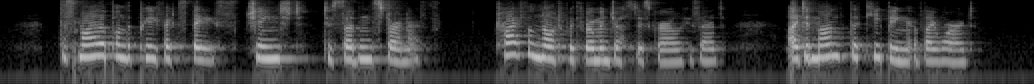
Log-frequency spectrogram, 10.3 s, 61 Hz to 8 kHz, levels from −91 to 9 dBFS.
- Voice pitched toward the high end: Yes, very high, 270 Hz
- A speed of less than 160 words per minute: Yes, average, 145 wpm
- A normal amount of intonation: Yes, average, 3.0 semitones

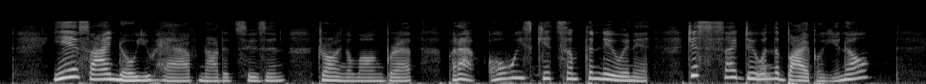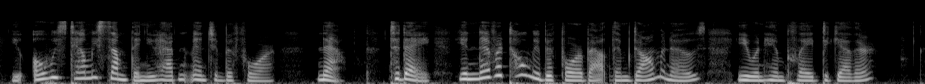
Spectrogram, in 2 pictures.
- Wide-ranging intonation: Yes, wide, 6.3 semitones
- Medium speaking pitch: No, high, 200 Hz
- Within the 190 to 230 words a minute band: No, average, 170 wpm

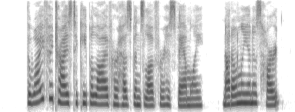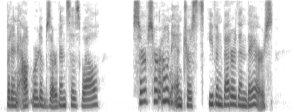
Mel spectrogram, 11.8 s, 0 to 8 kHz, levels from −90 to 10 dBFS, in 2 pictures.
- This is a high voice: Yes, high, 205 Hz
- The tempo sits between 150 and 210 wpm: Yes, average, 165 wpm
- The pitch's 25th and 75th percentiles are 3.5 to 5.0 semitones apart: Yes, average, 4.5 semitones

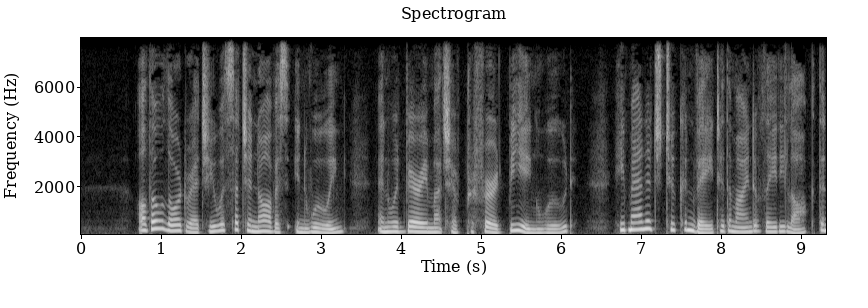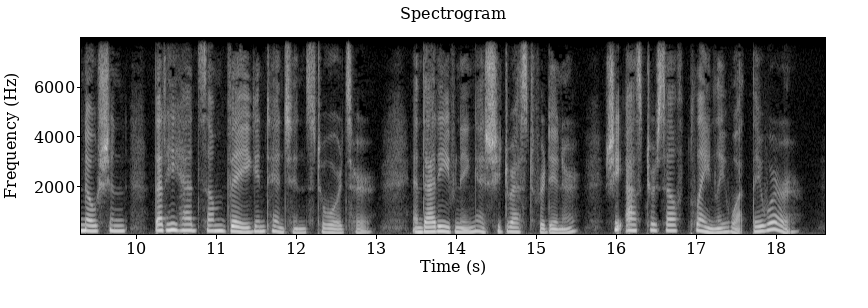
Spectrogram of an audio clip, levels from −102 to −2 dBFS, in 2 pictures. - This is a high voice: Yes, high, 195 Hz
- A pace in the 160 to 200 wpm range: Yes, average, 170 wpm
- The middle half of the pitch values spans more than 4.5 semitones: Yes, average, 5.2 semitones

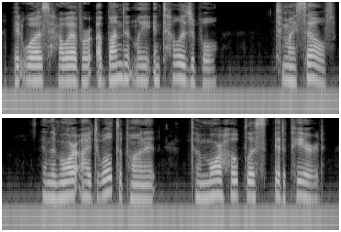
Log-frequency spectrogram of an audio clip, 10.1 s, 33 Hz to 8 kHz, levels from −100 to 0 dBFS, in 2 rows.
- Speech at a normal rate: No, slow, 115 wpm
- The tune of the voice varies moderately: No, narrow, 1.7 semitones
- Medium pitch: Yes, medium, 170 Hz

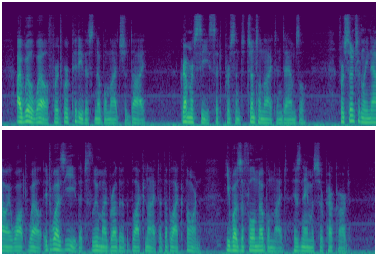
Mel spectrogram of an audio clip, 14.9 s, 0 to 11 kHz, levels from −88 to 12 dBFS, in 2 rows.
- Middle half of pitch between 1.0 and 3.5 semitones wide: Yes, average, 3.2 semitones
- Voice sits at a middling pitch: No, low, 100 Hz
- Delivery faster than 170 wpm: Yes, average, 200 wpm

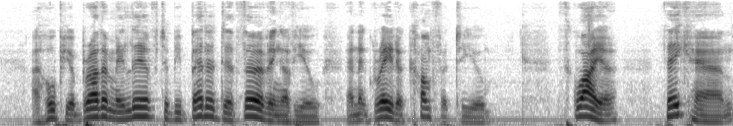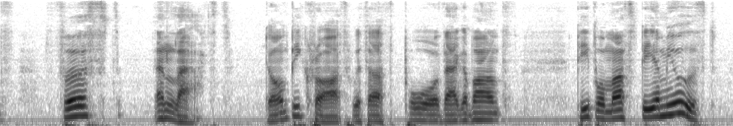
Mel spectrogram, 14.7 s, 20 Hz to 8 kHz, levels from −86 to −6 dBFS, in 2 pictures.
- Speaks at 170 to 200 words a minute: No, average, 145 wpm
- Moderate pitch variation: No, wide, 8.3 semitones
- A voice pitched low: Yes, low, 125 Hz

